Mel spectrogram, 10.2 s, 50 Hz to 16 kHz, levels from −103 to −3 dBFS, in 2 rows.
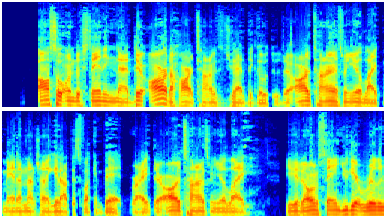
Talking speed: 265 wpm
